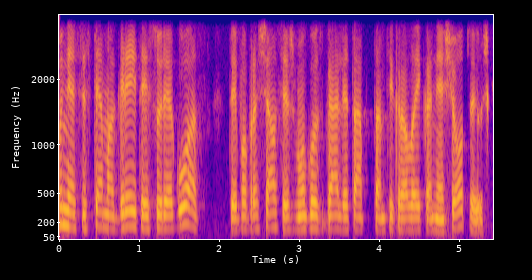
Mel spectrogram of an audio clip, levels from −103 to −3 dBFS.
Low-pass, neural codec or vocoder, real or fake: 3.6 kHz; none; real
